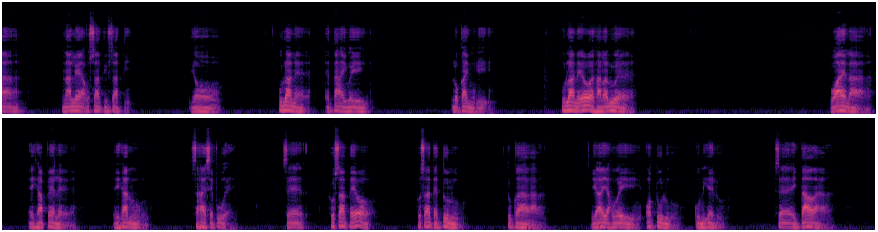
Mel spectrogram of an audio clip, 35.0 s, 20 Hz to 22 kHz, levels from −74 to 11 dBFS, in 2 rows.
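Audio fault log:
No fault can be heard anywhere in this speech recording. Nothing in it needs a timed entry.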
